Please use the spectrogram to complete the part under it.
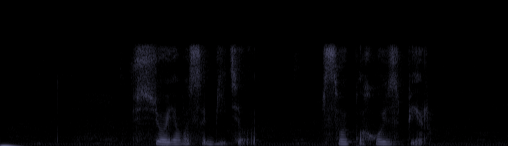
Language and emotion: Russian, sad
